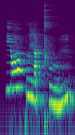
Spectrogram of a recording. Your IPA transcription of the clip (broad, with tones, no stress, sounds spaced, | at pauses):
j ɔː˥˩ k l i˨˩ a̯ kʰ u˩˦ n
